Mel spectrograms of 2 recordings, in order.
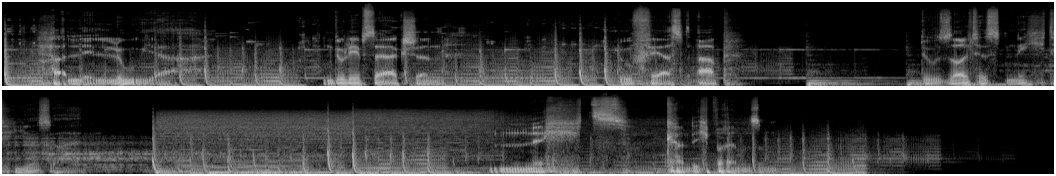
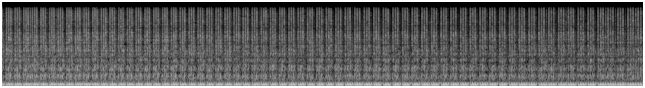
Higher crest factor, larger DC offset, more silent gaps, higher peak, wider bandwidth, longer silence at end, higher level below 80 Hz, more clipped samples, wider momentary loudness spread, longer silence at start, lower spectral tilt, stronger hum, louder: about the same, 20 dB vs 16 dB; neither; neither; about the same, -4 dBFS vs -4 dBFS; about the same, 17 kHz vs 17.5 kHz; first, 1.15 s vs 0 s; second, -36 dBFS vs -28 dBFS; neither; first, 14 LU vs 2 LU; about the same, 0 s vs 0 s; first, -4.5 dB/octave vs -3 dB/octave; neither; second, -25 LUFS vs -20 LUFS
